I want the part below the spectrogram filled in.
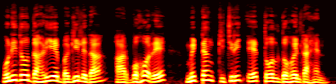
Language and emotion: Santali, neutral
